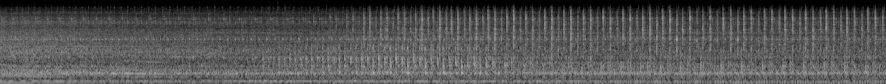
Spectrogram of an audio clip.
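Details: Audi A8 D4 at idle: after a few seconds a rapid, even metallic rattle ticking at engine speed sets in, cam phasers knocking.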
